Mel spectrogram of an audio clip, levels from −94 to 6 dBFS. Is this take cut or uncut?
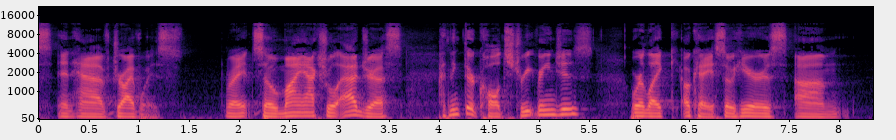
cut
